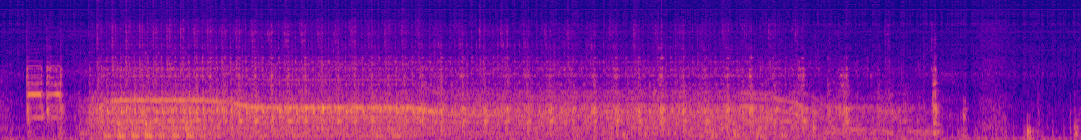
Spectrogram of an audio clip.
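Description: Domestic sewing machine stitching steadily in free-motion mode with the feed dogs lowered, the quilt guided by hand along a ruler under a ruler foot. After a short burst about a third of a second in, it runs evenly, then slows and stops a little before the end, followed by a single click.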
